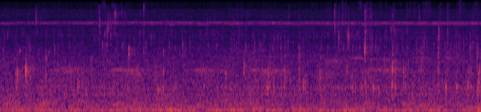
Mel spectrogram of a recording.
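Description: Vinegar is poured into a bubbling pan of Kerala roasted-coconut egg curry, producing a steady close simmering hiss and liquid wash with no voices.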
